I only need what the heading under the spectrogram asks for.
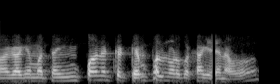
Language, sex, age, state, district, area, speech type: Kannada, male, 60+, Karnataka, Shimoga, urban, conversation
